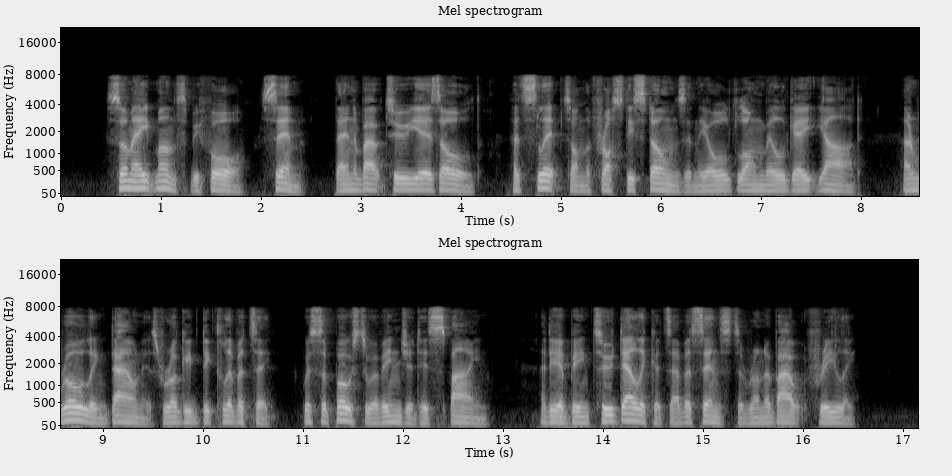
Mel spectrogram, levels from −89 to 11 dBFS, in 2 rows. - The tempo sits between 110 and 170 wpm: Yes, average, 165 wpm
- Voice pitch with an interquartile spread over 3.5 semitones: No, average, 2.9 semitones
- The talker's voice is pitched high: No, low, 100 Hz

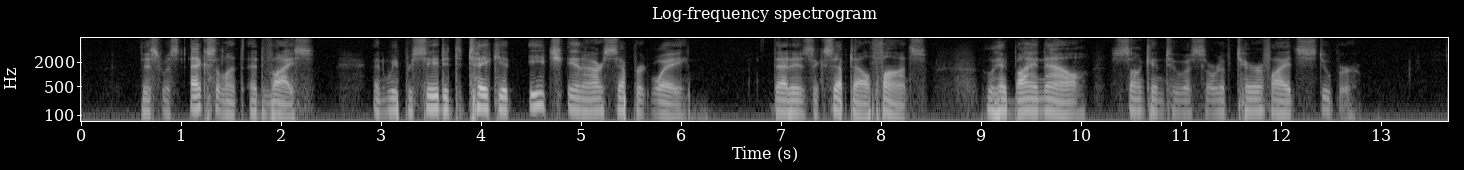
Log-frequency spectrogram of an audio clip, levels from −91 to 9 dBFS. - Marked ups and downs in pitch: No, average, 3.0 semitones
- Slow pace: Yes, slow, 125 wpm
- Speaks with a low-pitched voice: Yes, low, 120 Hz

